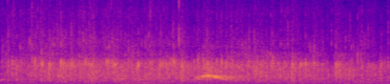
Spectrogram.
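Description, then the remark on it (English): Steady applause from a group, a dense, continuous patter of many hands clapping at even loudness throughout, with no voices standing out. “You get a hand claps.”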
